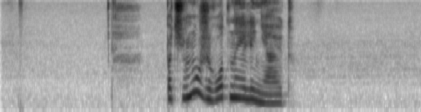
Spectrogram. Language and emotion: Russian, neutral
